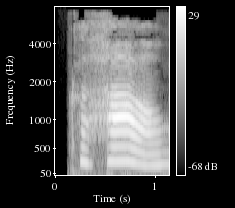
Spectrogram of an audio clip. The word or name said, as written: cohow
